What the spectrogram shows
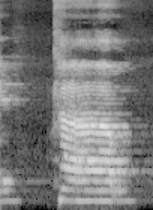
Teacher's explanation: উপরের তালুর সঙ্গে মিলিত হয়ে উচ্চারিত হবে কফ হরফটি হচ্ছে কাফ জিহুবার গোড়া থেকে একটু আগে বাড়িয়ে এই হরফটি উচ্চারিত হবে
